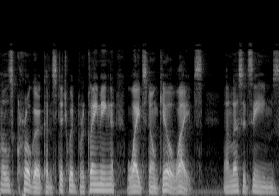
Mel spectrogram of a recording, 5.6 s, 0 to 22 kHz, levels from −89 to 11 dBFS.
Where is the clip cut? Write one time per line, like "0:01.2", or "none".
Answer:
none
